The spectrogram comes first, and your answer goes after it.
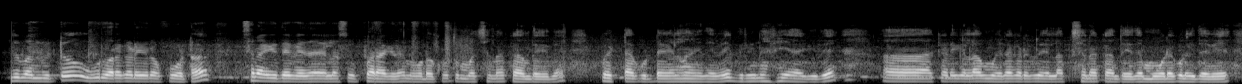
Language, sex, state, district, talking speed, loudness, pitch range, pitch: Kannada, male, Karnataka, Gulbarga, 145 wpm, -17 LUFS, 130-145 Hz, 140 Hz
